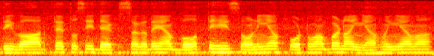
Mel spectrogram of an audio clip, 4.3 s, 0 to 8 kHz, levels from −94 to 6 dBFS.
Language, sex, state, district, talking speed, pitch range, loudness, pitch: Punjabi, male, Punjab, Kapurthala, 180 wpm, 125-135 Hz, -15 LUFS, 130 Hz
